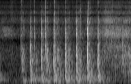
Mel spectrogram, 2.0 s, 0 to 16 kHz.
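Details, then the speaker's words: New Ford Ka engine bay: about ten quick hollow plastic knocks, roughly seven a second, from the coolant reservoir rattling completely loose in its mount as the engine vibrates. "Barulho número 3. Reservatório do líquido de arrefecimento."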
